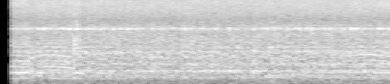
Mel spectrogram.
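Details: Leafcutter bees busy around a solitary bee house, giving a steady, dense buzzing hum with faint wavering tones drifting in pitch, over a constant thin high whine and broad background hiss.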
